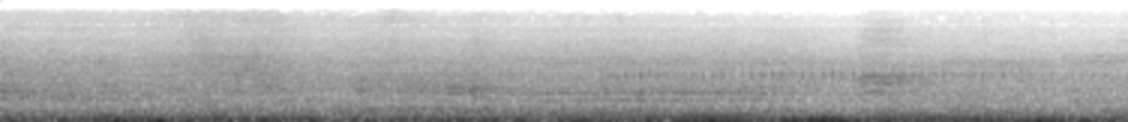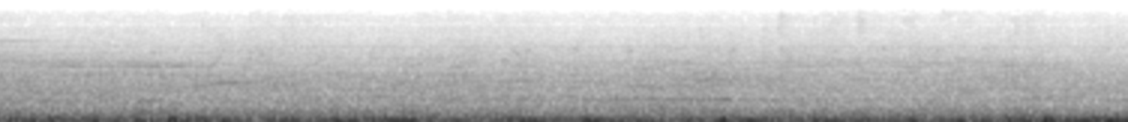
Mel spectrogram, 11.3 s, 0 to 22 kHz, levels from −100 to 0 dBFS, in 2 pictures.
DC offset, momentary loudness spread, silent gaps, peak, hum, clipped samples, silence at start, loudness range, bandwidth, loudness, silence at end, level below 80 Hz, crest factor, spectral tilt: under 0.1%; 6 LU; none; -16 dBFS; none; under 0.1%; 0 s; 3 LU; 13 kHz; -36 LUFS; 0 s; -32 dBFS; 16 dB; -6.5 dB/octave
